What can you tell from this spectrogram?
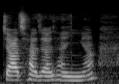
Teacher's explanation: चा वर्ण का उच्चारण स्थान जो है तालव्य है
